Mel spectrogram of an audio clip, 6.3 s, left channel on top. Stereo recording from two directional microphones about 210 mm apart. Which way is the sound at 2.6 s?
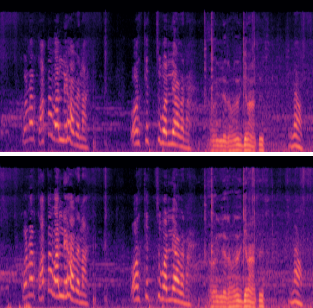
40° left (ahead or behind).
